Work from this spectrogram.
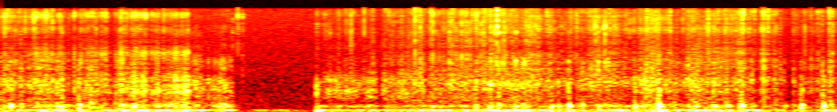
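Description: Long nails scratch and tap a black foam windscreen on a condenser microphone, making a dense, low, rumbling scrape with soft thuds. The sound breaks off into near silence for about half a second, then resumes with a thump and continues steadily to the end.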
